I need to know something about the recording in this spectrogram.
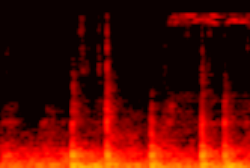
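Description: White chalk writing on a chalkboard: a series of short, faint strokes a few tenths of a second apart as letters are written.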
